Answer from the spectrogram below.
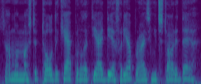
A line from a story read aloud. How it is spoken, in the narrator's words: Twill tells me faintly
